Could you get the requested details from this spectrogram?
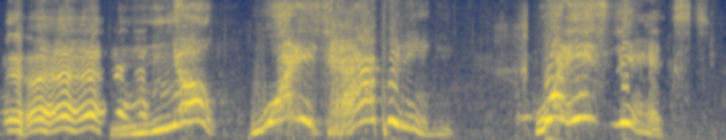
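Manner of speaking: high, drawn-out cry of disbelief; exasperated outburst. Acted. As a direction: wail it slowly, utterly bewildered. Acted panic at absurd interrogation.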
